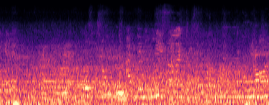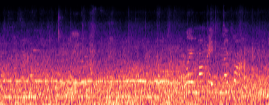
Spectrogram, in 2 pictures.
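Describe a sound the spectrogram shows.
A crowd of people chatters all around, indoors.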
